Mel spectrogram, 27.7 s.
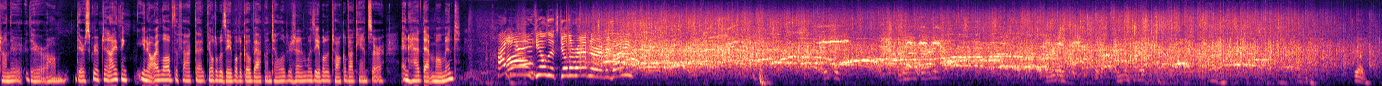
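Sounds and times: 
speech: 0.0 - 9.5, 10.1 - 13.0, 27.1 - 27.4
studio audience applause: 10.7 - 27.6
scattered cheers and whoops: 11.6 - 26.5.

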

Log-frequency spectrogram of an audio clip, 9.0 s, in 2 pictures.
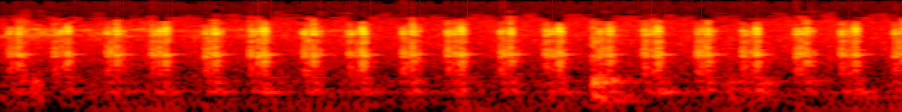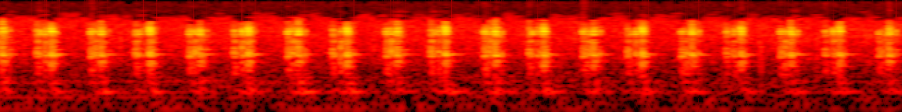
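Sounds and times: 
clock ticking: 0.0 - 9.0.

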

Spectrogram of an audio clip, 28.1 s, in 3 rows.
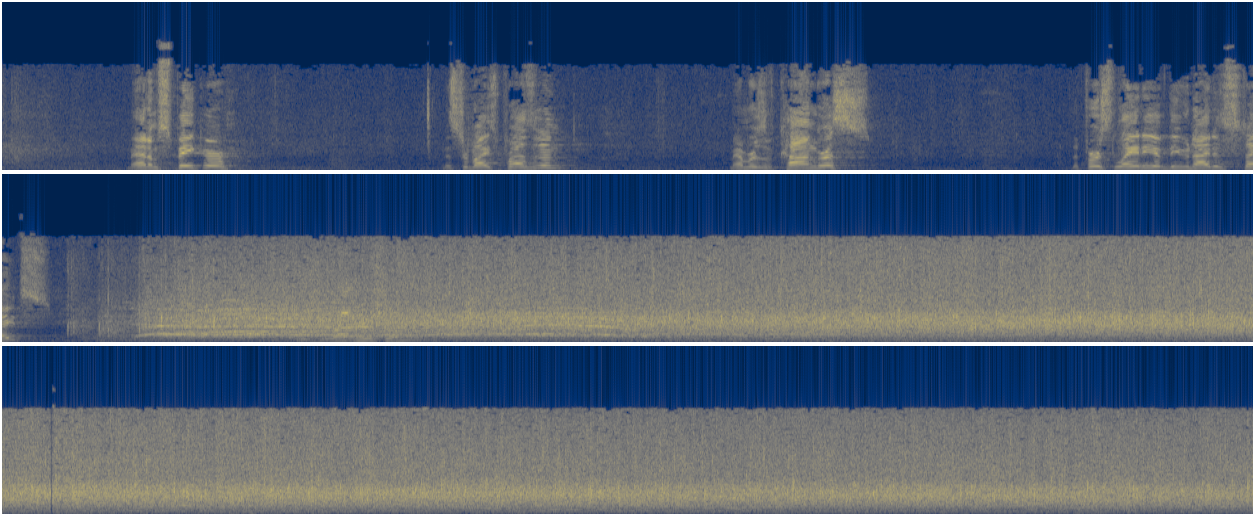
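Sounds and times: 
speech: 1.0 - 1.8, 3.3 - 4.4, 5.5 - 6.6, 8.0 - 10.6, 11.8 - 12.6
sustained audience applause for First Lady Michelle Obama: 9.9 - 28.1.

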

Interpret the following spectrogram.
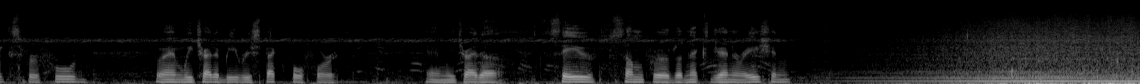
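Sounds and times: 
speech: 0.0 - 1.0, 1.6 - 3.6, 4.2 - 8.0
boat motor slowing on lake: 8.0 - 11.4.

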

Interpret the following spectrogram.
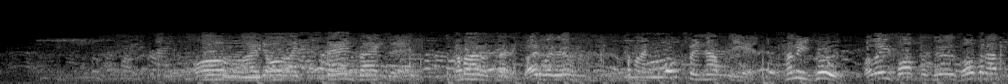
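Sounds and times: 
crowd of onlookers chattering: 0.0 - 10.0
speech: 2.6 - 10.0.

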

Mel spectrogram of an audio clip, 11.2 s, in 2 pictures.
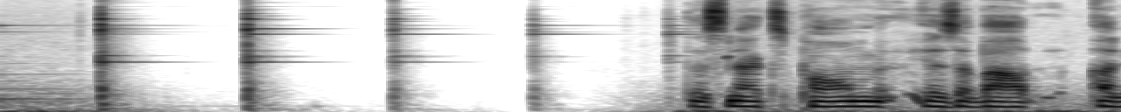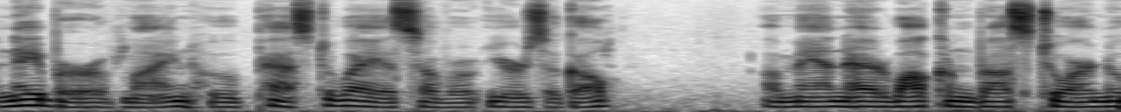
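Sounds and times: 
hammer striking steel on anvil: 0.0 - 3.7
speech: 3.4 - 8.8, 9.4 - 11.2.

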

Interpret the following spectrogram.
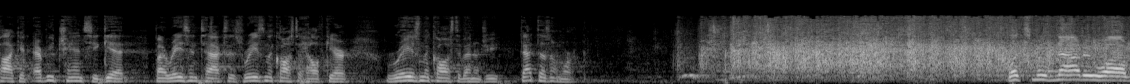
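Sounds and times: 
speech: 0.0 - 5.9, 10.1 - 11.2
audience applause: 6.8 - 11.2.

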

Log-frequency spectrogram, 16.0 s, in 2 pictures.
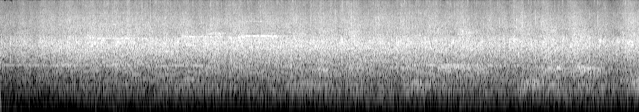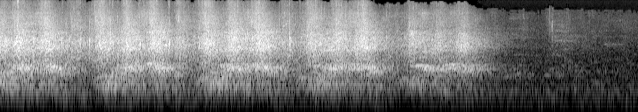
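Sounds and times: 
applause from a large crowd in a large hall: 0.0 - 14.1
rhythmic clapping: 0.0 - 14.1.

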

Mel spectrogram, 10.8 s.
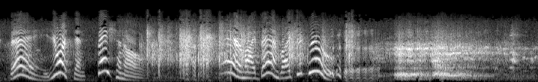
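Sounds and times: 
speech: 0.2 - 3.1, 3.9 - 9.1
laughter: 3.6 - 4.5, 6.3 - 7.8, 9.7 - 10.7
lion roaring: 7.6 - 10.6.

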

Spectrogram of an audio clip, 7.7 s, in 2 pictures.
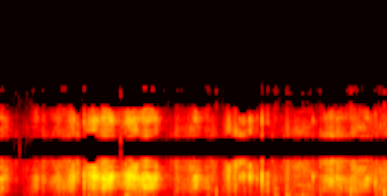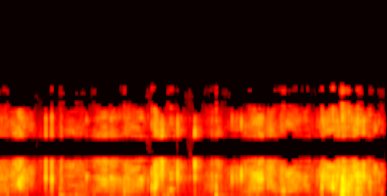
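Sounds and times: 
person munching on an apple: 0.0 - 7.7.

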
